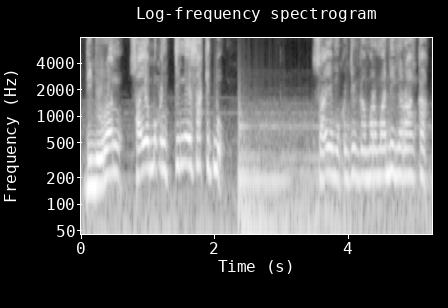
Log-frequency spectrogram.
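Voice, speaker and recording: A man telling a story casually, his voice jumping high as he relives the pain. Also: moderate pace, background noise. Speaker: interviewee telling a ghost story.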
